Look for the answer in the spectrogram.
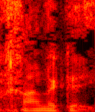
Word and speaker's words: Hanukkah: Rabbi, firstly, give us a brief reference of what Hanukkah is and what it is this year. – Sure. So Hanukkah, the Festival of Lights, those who don't have the C-H pronounced it Hanukkah, that's okay too, is a holiday on the Jewish calendar that emerged really about 2,300 years ago.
